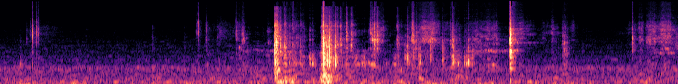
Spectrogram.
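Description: A handheld hole punch bites through paper for a tabbed corner tuck: a few sharp, close clicks, two near each other and one later, over a quiet, faintly rustling background.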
